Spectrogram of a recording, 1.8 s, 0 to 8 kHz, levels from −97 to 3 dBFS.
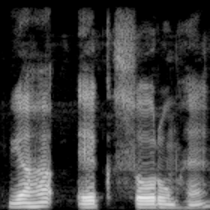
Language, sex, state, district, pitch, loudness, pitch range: Hindi, male, Chhattisgarh, Balrampur, 120 Hz, -16 LUFS, 120-140 Hz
